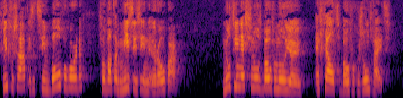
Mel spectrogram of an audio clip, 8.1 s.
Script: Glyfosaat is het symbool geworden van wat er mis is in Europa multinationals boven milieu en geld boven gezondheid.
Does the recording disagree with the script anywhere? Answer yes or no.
no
